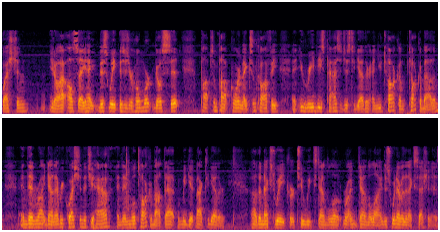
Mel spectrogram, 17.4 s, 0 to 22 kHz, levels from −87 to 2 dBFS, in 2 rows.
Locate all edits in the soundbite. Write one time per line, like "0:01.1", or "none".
none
